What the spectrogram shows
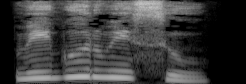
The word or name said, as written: ವಿಗುರ್ವಿಸು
